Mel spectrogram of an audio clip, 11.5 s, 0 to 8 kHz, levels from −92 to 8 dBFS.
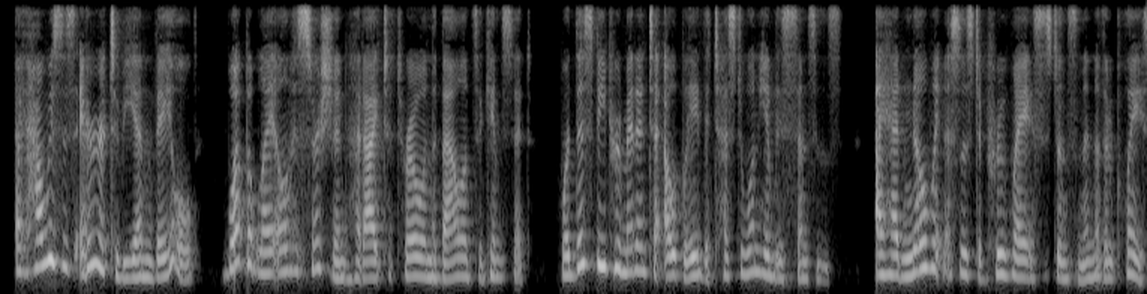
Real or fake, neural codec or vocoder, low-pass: fake; codec, 16 kHz, 0.5 kbps, FunCodec, trained on LibriTTS, 25 frames a second; 7.2 kHz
